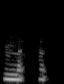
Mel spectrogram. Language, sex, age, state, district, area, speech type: Sindhi, female, 30-45, Rajasthan, Ajmer, urban, conversation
